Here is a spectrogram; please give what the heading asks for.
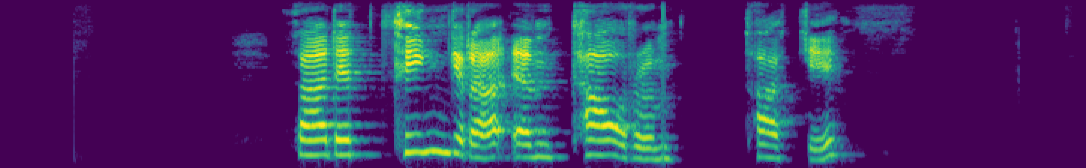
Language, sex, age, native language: Icelandic, female, 60-69, Swedish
